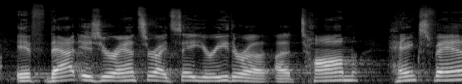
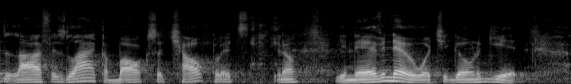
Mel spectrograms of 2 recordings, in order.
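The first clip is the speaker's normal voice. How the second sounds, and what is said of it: Forrest Gump impression. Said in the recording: “my best Forrest Gump imitation”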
